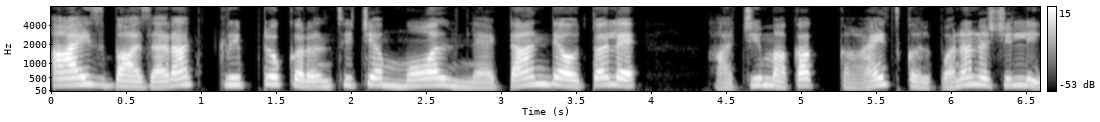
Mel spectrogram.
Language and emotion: Goan Konkani, surprised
